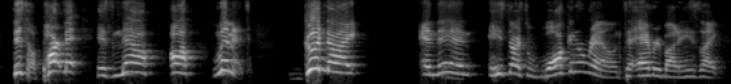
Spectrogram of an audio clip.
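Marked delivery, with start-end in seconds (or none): 0.2-4.5 very high, furious, upset yell. Retelling what a man yelled at everybody in his apartment, imitating an upset man yelling. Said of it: "he gets really upset and he just yells".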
